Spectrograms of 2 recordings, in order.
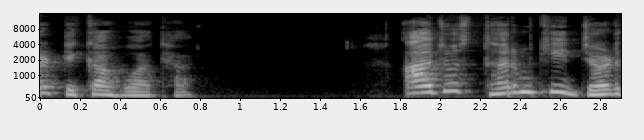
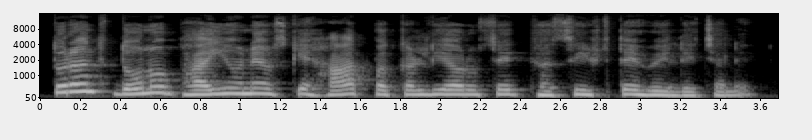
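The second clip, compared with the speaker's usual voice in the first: usual speaking voice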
